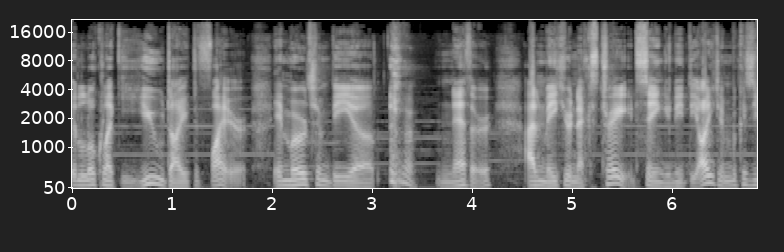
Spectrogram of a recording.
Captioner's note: ahem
